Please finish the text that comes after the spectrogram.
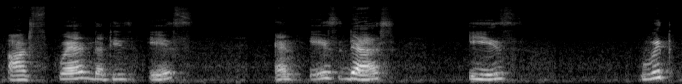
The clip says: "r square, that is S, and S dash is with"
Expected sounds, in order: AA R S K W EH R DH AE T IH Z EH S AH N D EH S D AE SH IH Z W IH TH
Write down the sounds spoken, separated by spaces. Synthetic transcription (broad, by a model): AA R S K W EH R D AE T IH Z EH S AH N D EH S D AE S IH Z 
